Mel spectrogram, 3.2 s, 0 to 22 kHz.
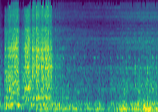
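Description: A Maruti 800 carburetted petrol engine cranks and catches, loud at first, then settles into a steady, lower idle.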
